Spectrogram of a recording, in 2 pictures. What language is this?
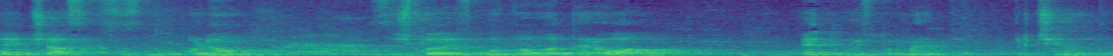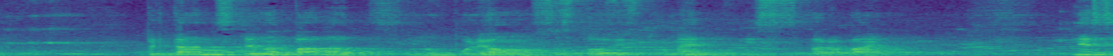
Bulgarian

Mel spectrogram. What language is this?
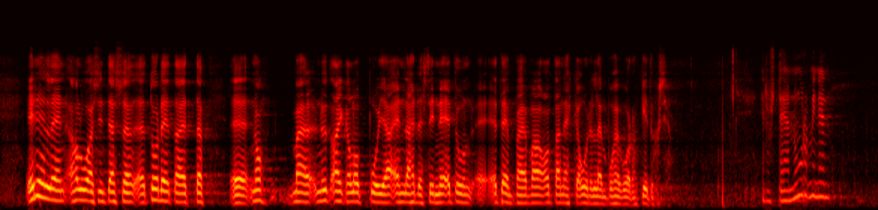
Finnish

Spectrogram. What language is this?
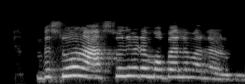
Odia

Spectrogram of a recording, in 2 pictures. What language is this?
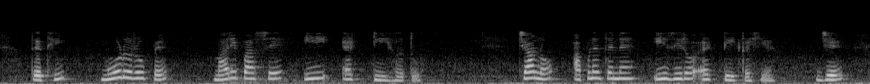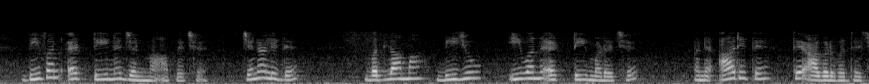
Gujarati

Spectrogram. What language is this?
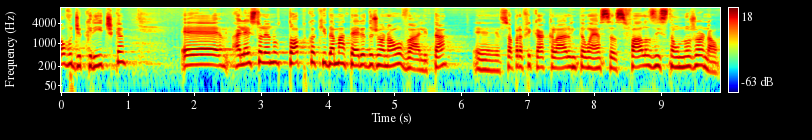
Portuguese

